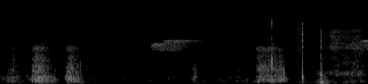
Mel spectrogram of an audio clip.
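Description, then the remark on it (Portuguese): A small bird calls out in a brief, bright whistled note, set among several louder, rougher bursts of sound, with no talking. “Esse passarinho fica gritando.”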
